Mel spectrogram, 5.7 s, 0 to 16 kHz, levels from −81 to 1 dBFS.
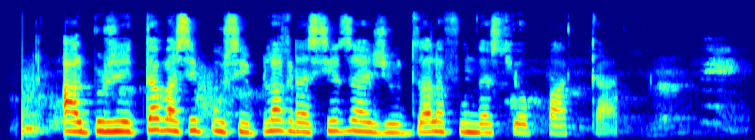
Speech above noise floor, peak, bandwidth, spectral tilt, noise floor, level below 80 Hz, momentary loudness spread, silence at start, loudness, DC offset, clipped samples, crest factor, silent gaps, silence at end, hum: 30 dB; -2 dBFS; 11 kHz; -3.5 dB/octave; -49 dBFS; -72 dBFS; 21 LU; 0.15 s; -19 LUFS; under 0.1%; under 0.1%; 18 dB; none; 0.15 s; none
